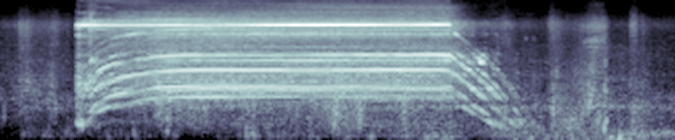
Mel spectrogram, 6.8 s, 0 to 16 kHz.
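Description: Twin 80mm electric ducted fans of a Freewing A-10 RC jet spooling up sharply about a second in to a steady high-pitched whine. The whine holds for about three and a half seconds, then falls away as the fans spool down.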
